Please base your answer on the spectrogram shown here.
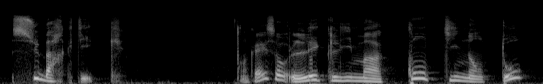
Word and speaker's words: continentaux: Okay, so les climats continentaux. Remember, final X not pronounced, and then this A, U together, they give you the sound O.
